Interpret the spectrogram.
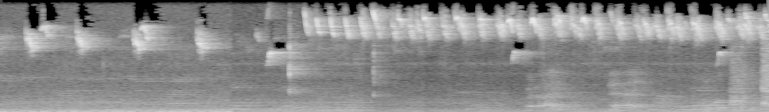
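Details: Black redstart at its nest in Portugal: a few high, thin notes with gaps, then a fast string of sharp, high-pitched calls repeated almost twice a second, with some soft lower rustling.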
